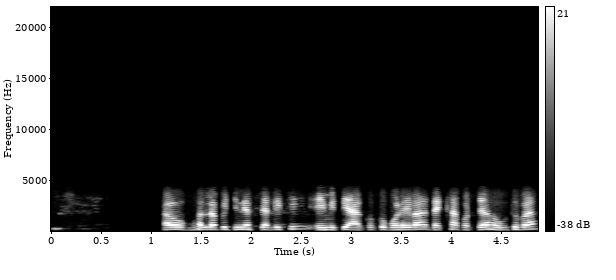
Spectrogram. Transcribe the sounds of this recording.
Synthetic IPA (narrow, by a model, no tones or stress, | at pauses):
ɦawbʱɔlɔbid͡ʒnesɔt͡ʃalit͡ʃʰiḛmit̪iaɡɔkubɔɽ̤ajbad̪ekʰapɔɾt͡ʃaɦowt̪ʰiba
